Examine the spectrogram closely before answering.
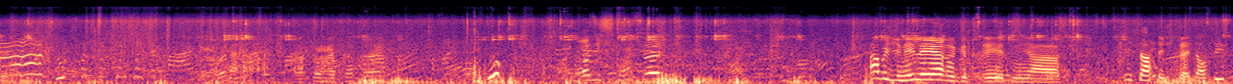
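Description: Several young adults talk and laugh close by, outdoors.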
